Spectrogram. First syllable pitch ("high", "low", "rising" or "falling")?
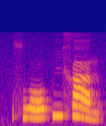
rising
